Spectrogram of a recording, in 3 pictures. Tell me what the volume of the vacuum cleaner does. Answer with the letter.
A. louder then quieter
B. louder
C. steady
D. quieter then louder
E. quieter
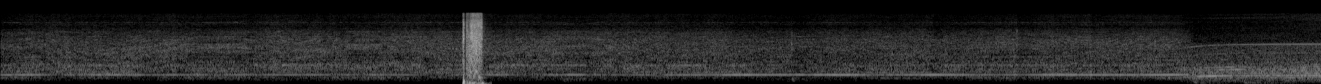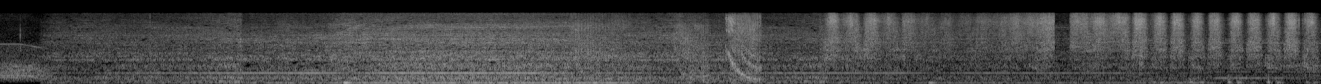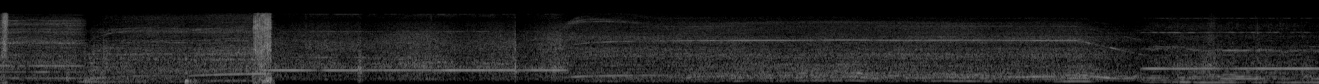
A.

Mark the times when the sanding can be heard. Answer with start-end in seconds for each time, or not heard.
21.4-26.5.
